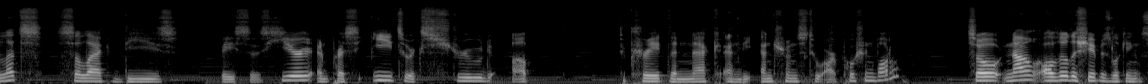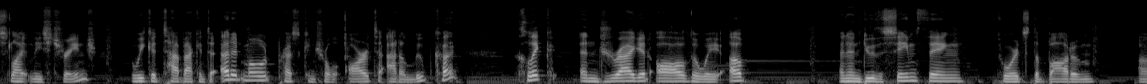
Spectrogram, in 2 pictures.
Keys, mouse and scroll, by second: 0.6-1.7 drag, 2.1 middle click, 2.7 KP_1, 3.6 e, 6.3 scroll down 1, 6.6 shift+middle click, 7.1 g, 7.9 Tab, 8.3 shift+middle drag, 8.9-9.2 middle drag, 9.3 middle click, 9.4 KP_1, 9.8 shift+middle click, 9.9 shift+middle click, 10.2-10.6 middle drag, 11.5 shift+middle drag, 12.1 KP_1, 12.6 Tab, 13.4 click, 13.9 shift+middle click, 14.8 ctrl+r, 19.8 ctrl+r.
